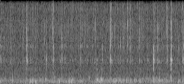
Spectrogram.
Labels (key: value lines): label: ambient
recorder: HydroMoth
